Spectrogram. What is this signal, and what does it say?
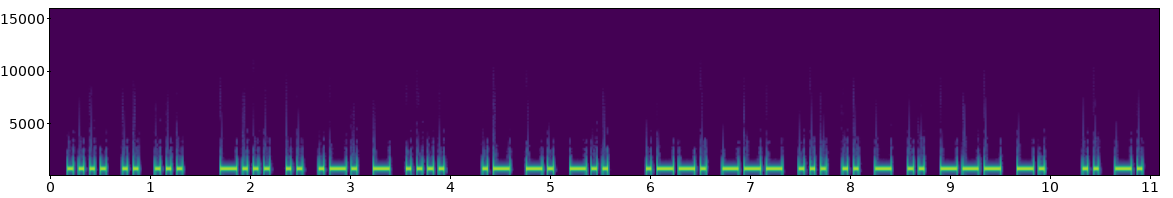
Morse code, heard as a keyed tone, about 22 wpm, 700 Hz. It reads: HIS BIRTH AND POSITION IN
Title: Sentences from Top 900 Words 22wpm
